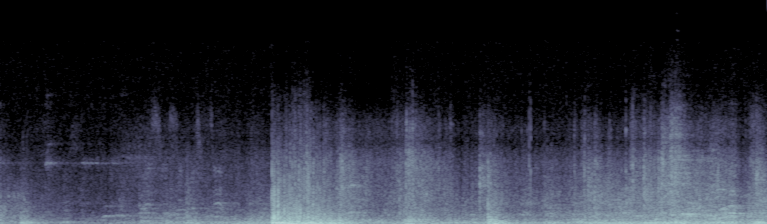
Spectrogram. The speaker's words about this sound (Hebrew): פצצה! פצצה. אה, את שומעת שהפצצה נפלה, אבל הוא סיים את המשפט.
